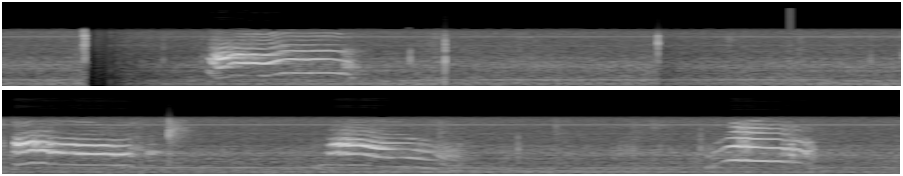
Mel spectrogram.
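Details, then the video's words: Reg, an extremely talkative cat, meowing indoors: four drawn-out meows, each about a second long with a wavering, slightly falling pitch, spaced two to three seconds apart, with a few faint knocks between. "Extremely talkative cat"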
